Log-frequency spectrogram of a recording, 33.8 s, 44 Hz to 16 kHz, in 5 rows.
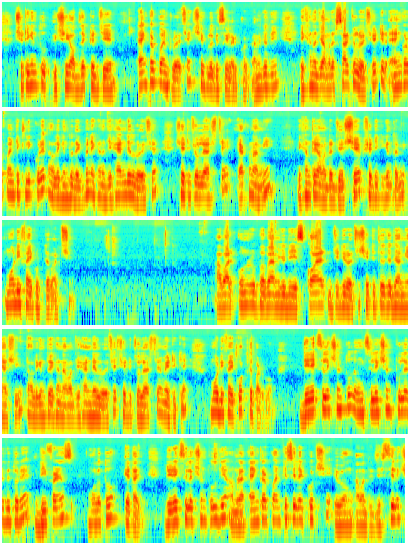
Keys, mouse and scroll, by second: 6.3 click, 8.0 click, 9.4 click, 13.1 click, 14.7 ctrl+z, 15.7 ctrl+z, 16.5 click, 17.6 click, 20.2 click, 21.7 click, 23.8 ctrl+z.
